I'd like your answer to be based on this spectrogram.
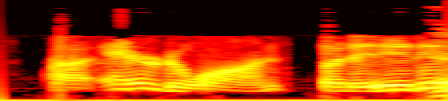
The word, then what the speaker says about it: Erdogan: But yeah, they pronounce it in Turkish. I always say, just think it Erdogan. – Rhymes with say Erdogan Ben Kenobi. If you're a Star Wars fan, it rhymes. – All right. – It rhymes with Obi Wan.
